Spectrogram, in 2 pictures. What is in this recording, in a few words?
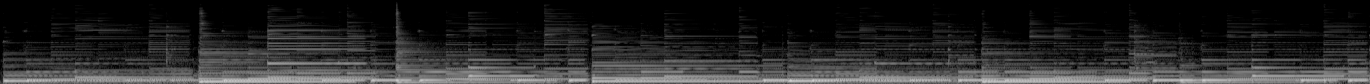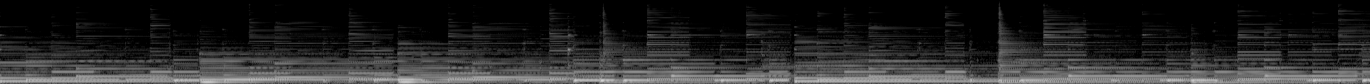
Fingerstyle; Single Take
